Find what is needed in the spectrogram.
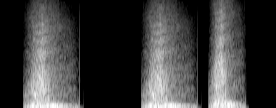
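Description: Three whoosh sound effects on the zoom transitions, each a short swell of rushing noise with a deep low end that cuts off abruptly. The first comes under a second in, and the last two follow close together near the end.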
